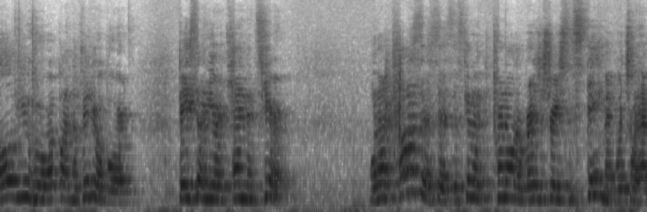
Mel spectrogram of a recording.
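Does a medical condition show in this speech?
No.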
